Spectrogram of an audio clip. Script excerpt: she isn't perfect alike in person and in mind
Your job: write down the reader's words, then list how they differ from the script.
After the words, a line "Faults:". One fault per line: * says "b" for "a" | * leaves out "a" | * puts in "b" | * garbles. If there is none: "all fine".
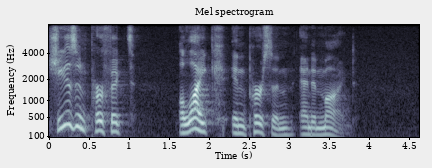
she isn't perfect alike in person and in mind
Faults:
all fine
